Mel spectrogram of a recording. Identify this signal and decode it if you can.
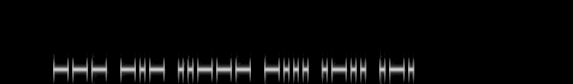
Morse code, heard as a keyed tone, about 25 wpm, 700 Hz. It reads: OK2BLR
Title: DXCC-100 Call Signs - 6 Characters - Repeated 3x - 25wpm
